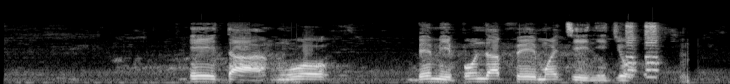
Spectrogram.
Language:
Mbo (Cameroon)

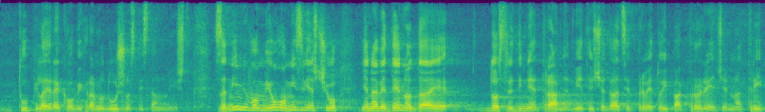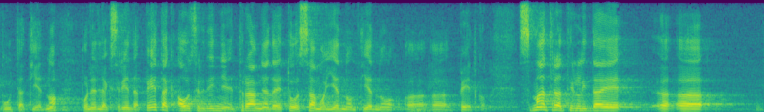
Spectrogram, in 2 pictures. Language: Croatian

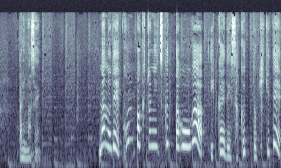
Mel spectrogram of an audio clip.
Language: Japanese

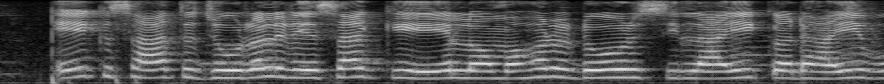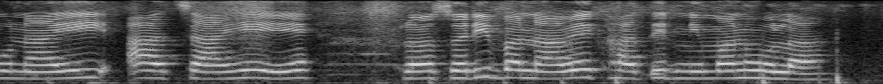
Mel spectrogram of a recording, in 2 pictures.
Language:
Bhojpuri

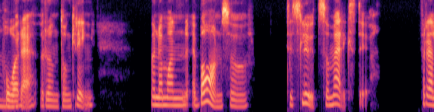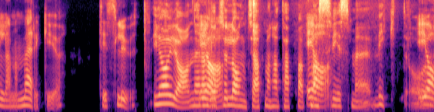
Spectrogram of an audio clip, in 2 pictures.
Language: Swedish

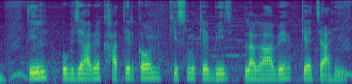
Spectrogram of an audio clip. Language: Magahi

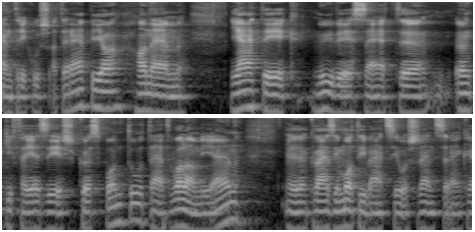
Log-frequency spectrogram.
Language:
Hungarian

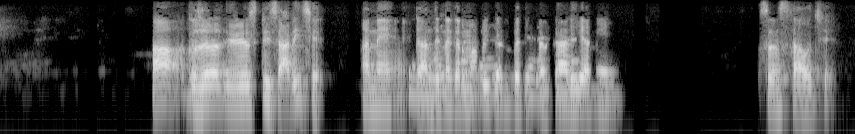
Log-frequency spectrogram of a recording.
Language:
Gujarati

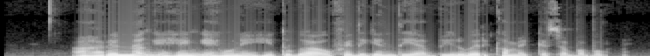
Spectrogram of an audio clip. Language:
Divehi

